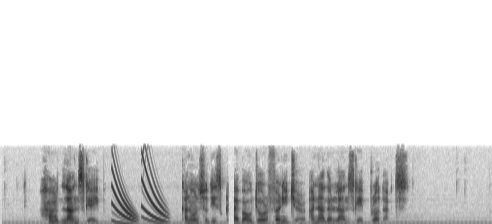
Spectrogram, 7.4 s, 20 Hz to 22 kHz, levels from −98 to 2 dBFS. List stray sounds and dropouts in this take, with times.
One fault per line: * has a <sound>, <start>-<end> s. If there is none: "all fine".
* has a chirp, 1.7-2.6 s
* has a dropout, 3.4-3.5 s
